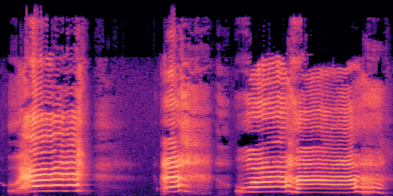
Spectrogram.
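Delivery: very high, loud screaming wail; pained scream. Acted. Bertha screaming after yanking her hair, very high and loud. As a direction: scream and bawl from the pain. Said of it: "she couldn't help but yell".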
